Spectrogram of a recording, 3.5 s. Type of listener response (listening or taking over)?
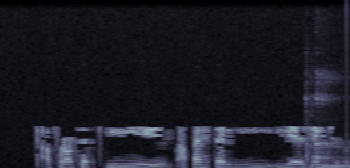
listening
